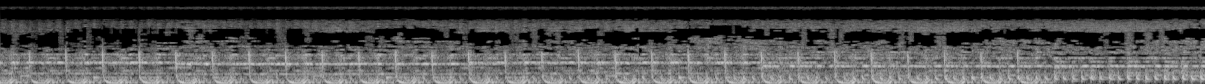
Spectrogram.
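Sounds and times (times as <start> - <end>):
fast techno music: 0.0 - 12.0
percussion ticks: 0.0 - 12.0
rapid low beat: 0.0 - 12.0.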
